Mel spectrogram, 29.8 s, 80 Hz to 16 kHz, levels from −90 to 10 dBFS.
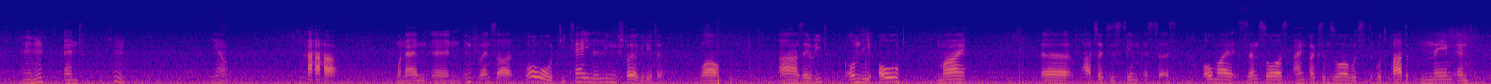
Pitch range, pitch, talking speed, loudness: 120-145 Hz, 135 Hz, 65 wpm, -39 LUFS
